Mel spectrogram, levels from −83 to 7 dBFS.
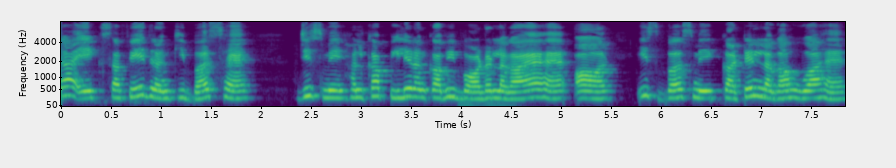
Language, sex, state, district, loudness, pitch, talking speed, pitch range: Hindi, female, Bihar, Darbhanga, -15 LUFS, 225 Hz, 185 wpm, 215-245 Hz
